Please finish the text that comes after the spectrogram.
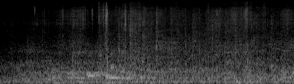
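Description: Salaray teddy pigeons, currently molting, give a soft, low coo in a short phrase against a steady background hiss, with no one speaking.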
